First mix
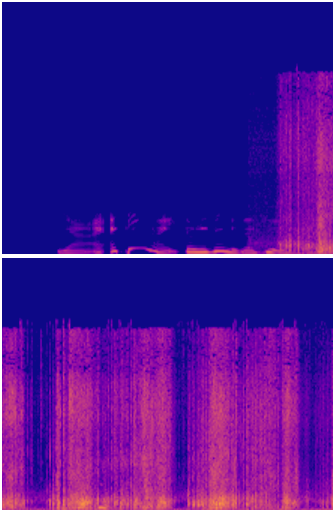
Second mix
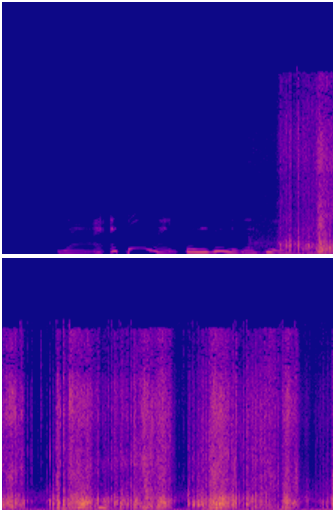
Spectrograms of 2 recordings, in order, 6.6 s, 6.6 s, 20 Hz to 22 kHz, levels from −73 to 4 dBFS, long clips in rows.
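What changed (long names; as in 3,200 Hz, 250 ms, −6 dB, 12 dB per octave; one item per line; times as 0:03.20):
speech −8.0 dB
background −5.5 dB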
